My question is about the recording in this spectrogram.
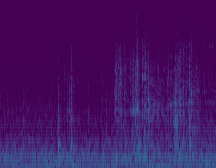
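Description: Someone drinking iced coffee from a plastic cup: a few faint clicks and gulping sounds over a faint steady hum.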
